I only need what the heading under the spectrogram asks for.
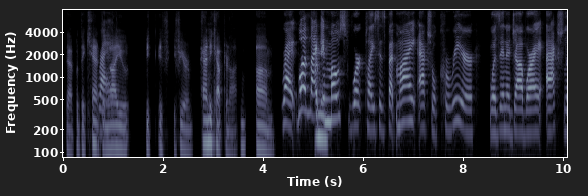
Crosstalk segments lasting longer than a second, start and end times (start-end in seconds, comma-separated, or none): none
